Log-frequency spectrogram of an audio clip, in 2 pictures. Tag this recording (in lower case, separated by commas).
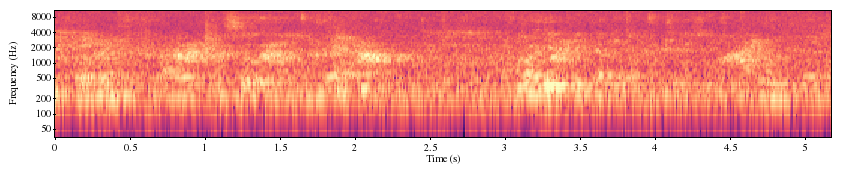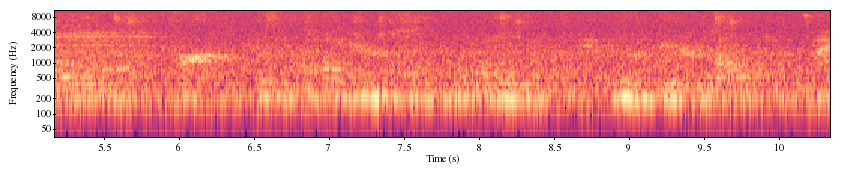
speech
